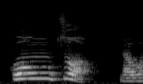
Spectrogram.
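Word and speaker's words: 工作: 그래서 중국 발음은 어떻게 되냐? 꽁쭈어라고 한다.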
